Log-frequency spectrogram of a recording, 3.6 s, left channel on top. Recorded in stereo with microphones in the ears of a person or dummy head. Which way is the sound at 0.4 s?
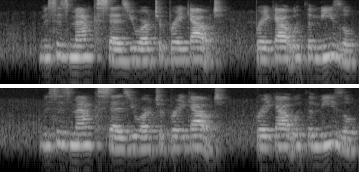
75° left (ahead or behind).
